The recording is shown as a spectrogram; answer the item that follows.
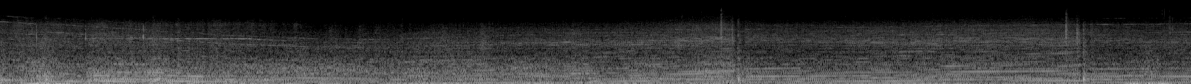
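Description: Several GT3 race cars from Assetto Corsa Competizione run together at the Red Bull Ring, led by a Maserati ahead of a Porsche. Layered engine notes rise and fall through gear changes without a break, loud and steady throughout.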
